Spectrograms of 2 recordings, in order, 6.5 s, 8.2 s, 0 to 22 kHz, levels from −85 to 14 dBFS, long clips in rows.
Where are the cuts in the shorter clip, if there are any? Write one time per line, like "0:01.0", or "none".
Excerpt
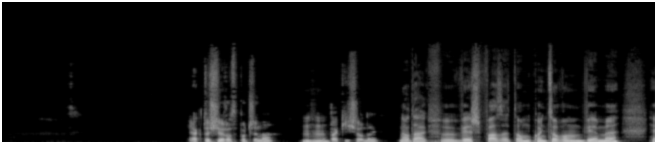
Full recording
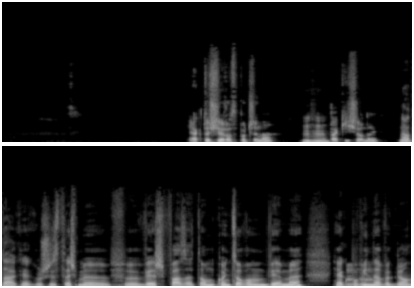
0:04.3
